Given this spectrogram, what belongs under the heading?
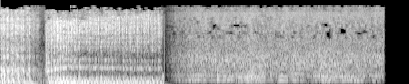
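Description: A lion's roar, loud and rough, fills the first second and a half, then gives way to a quieter, lower sustained rumble that runs to the end.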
